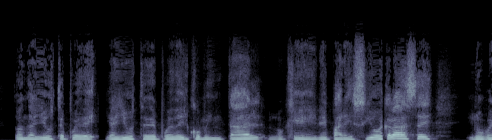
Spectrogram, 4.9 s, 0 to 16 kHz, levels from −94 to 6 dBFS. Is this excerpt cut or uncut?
cut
